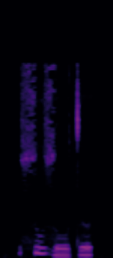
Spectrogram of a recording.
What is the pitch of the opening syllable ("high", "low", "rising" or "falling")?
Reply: high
